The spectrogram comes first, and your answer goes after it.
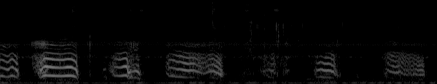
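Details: Siberian Husky puppies nursing, giving a string of five high, harmonic whines. Each whine rises, holds and falls, and they come roughly every three-quarters of a second, with quiet room noise between them.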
